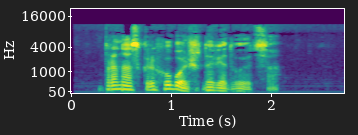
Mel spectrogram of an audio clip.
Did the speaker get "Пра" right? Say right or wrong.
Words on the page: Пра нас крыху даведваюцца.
right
